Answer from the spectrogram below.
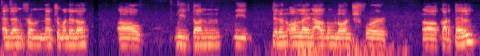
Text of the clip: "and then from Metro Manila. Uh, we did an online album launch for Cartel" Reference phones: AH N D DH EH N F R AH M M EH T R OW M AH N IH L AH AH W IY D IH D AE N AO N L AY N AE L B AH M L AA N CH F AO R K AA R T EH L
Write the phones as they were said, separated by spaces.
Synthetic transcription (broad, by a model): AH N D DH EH N F R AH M M EH T R OW M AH N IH L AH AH W IY D IH D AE N AO N L AY N AE L B AH M L AA N CH F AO R K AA R T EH L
